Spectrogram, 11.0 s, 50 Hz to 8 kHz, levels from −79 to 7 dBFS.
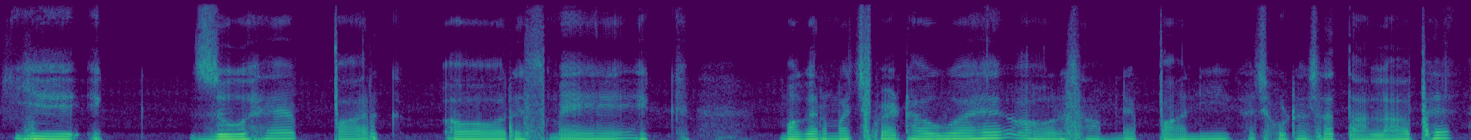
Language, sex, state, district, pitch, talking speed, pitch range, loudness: Hindi, male, Bihar, Gopalganj, 145 Hz, 110 wpm, 135-155 Hz, -24 LUFS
